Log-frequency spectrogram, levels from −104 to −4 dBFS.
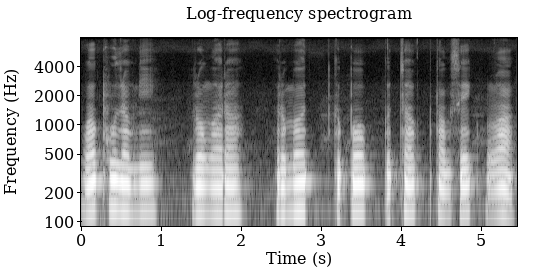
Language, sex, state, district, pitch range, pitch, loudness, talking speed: Garo, male, Meghalaya, South Garo Hills, 115-125 Hz, 120 Hz, -16 LUFS, 90 wpm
